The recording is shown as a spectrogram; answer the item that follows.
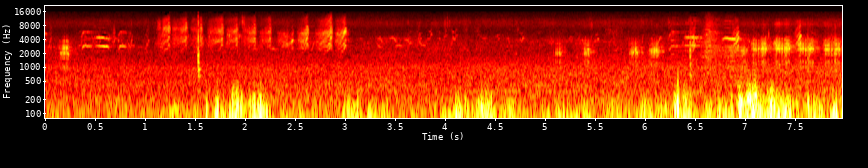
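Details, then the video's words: A great reed warbler sings harsh, croaking, repeated chattering phrases over a strong low rumble of wind or distant noise, recorded on 5 May 2021. "śpiew trzciniaka"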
